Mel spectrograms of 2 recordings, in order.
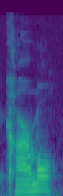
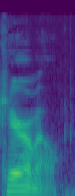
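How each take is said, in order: First: The word is said with two syllables. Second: The word is said with three syllables. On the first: "a lot of people say caramel" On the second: "I always pronounce it caramel because there's that extra A"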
